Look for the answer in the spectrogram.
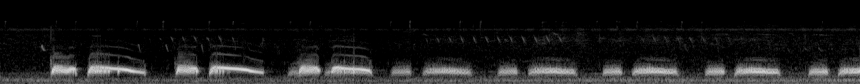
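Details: Spotted dove lure bird, 'kuk dua' kind, cooing in a rapid run: long falling coos at first, then a string of short, evenly spaced muffled coos in pairs, some faint high twittering behind.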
